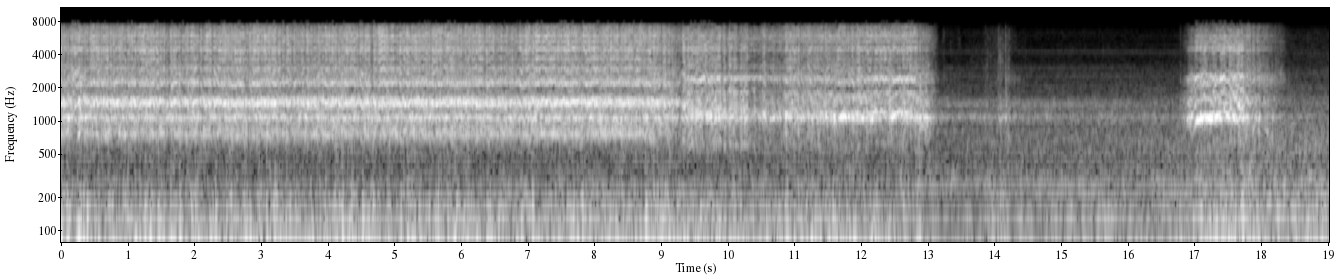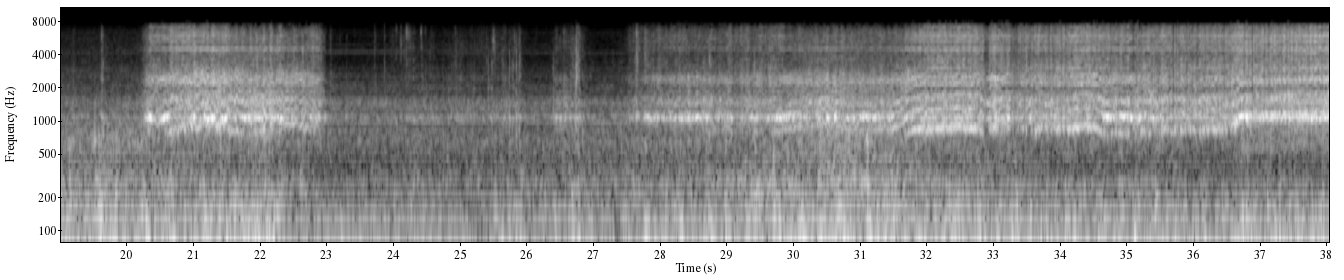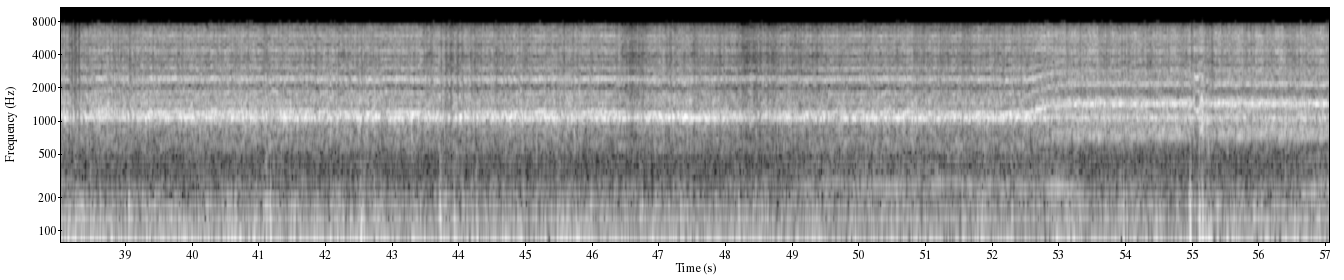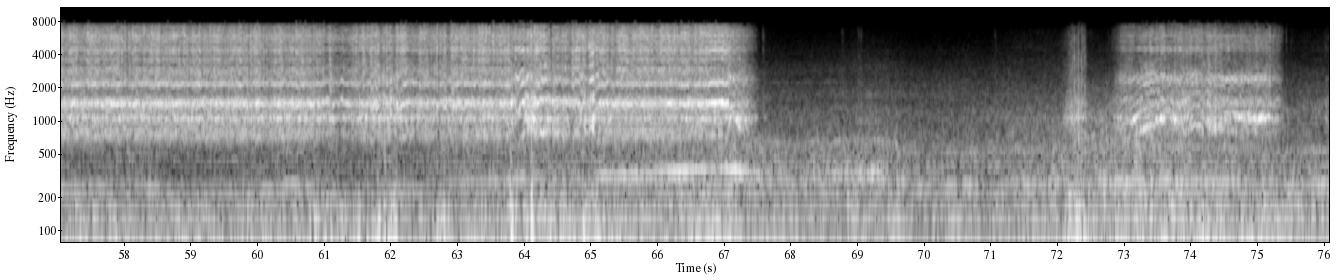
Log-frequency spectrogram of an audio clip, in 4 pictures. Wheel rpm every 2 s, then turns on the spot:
200, 190, 200, 200, 190, 160, 80, 0, 50, 10, 80, 40, 10, 10, 60, 70, 110, 110, 140, 160, 160, 160, 160, 160, 160, 160, 180, 190, 190, 190, 190, 190, 200, 120, 0, 0, 40, 80.
none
